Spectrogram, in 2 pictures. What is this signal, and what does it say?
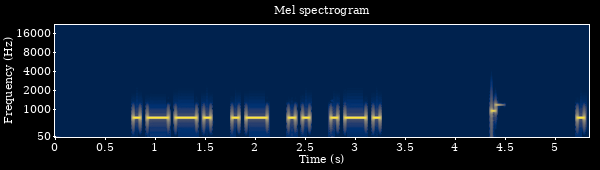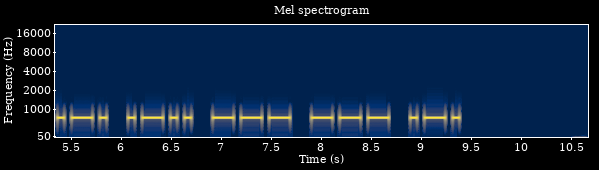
Morse code, heard as a keyed tone, about 17 wpm, 700 Hz. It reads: PAIR FLOOR
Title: Sets of 3 Words - New Word Drill - 17wpm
